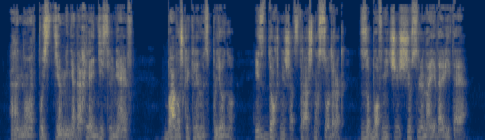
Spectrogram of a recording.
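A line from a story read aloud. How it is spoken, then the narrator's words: Hissing. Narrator (Russian): Антигон шипел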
